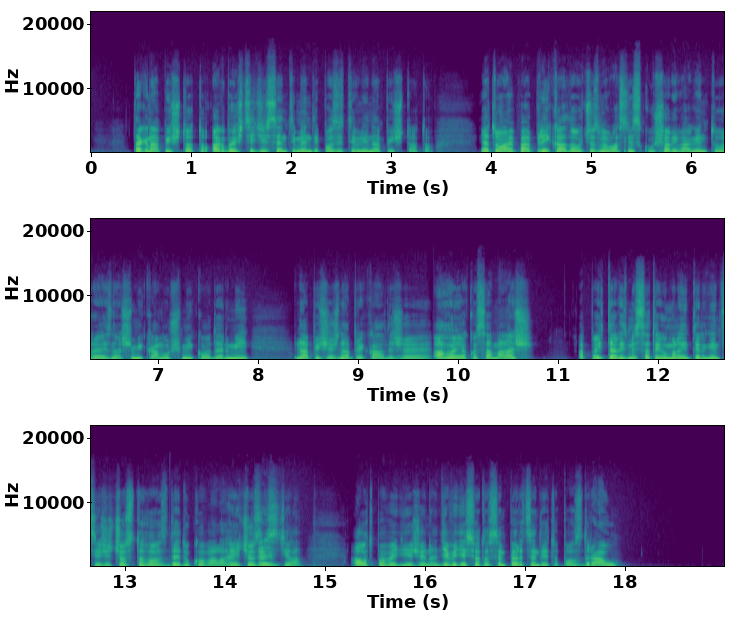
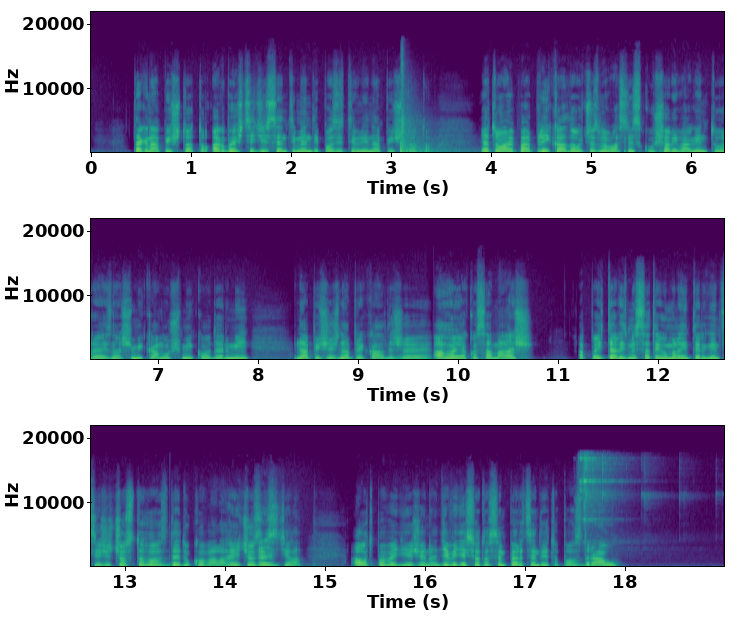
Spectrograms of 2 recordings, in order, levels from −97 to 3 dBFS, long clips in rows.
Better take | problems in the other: first | door banging; noticeable; at 3 s; peak 6 dB below the speech // jangling keys; noticeable; at 18 s; peak 7 dB below the speech

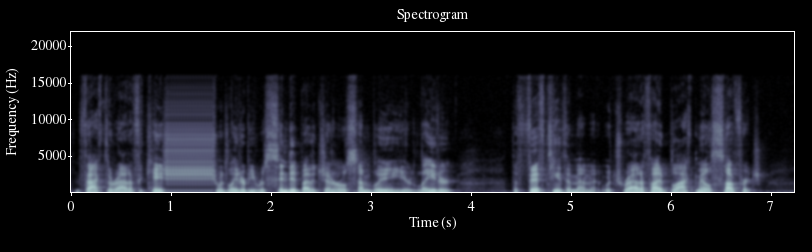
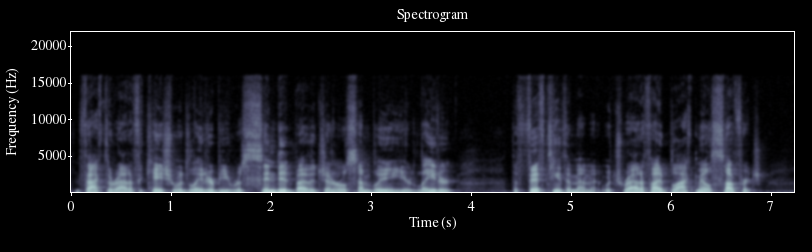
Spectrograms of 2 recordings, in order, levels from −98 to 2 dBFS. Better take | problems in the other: second | audio freezing; at 1 s

